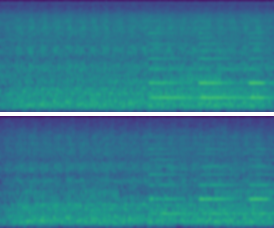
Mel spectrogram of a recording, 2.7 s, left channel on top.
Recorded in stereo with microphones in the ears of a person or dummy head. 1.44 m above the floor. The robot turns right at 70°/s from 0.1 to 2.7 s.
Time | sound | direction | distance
1.5 | a piano | 30° left | 0.7 m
